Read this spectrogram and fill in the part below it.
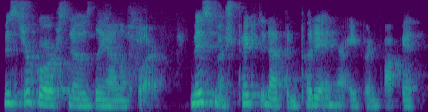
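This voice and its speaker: Echoey low-voiced woman reading a story. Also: fairly quick, gravelly. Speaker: reader of a children's book. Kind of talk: read-aloud storytelling with character voices. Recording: echoey room.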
